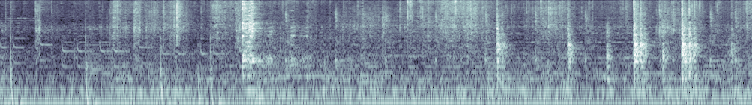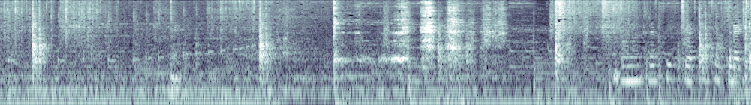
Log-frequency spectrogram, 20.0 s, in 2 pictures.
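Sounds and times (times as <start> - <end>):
crepe sizzling on a griddle: 0.0 - 20.0
spatula scraping pan: 1.5 - 4.3, 14.5 - 18.4.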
